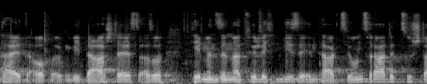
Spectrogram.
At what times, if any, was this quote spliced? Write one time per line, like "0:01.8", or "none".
0:01.4
0:02.8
